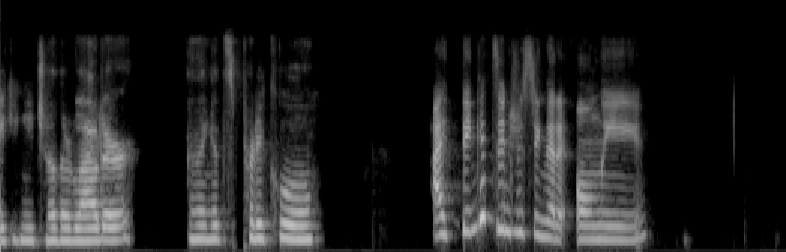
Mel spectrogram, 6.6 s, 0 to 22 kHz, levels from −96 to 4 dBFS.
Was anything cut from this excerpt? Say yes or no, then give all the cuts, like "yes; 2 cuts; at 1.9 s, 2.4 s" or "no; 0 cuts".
no; 0 cuts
